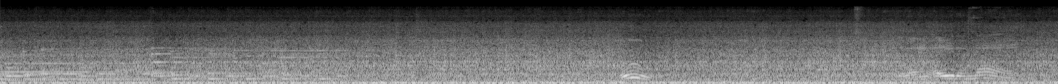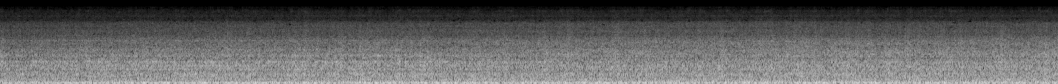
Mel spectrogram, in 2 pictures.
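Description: A fuel pump hums steadily as fuel flows.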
